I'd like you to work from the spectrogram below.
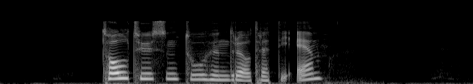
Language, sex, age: Norwegian, female, 27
